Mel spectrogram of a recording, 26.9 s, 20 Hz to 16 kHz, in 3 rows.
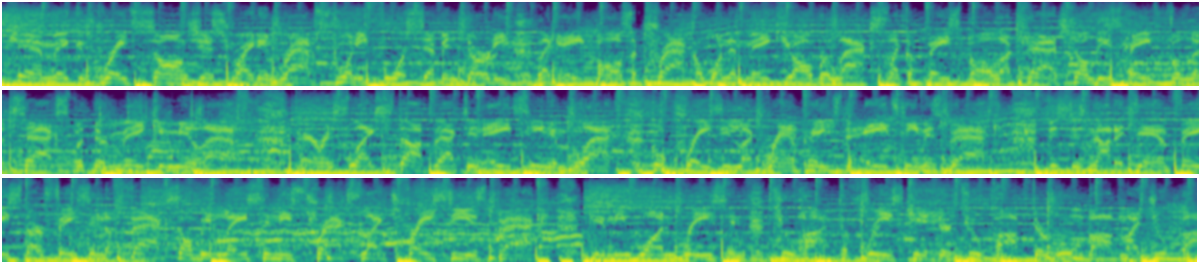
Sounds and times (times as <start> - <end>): Funk: 0.0 - 26.9.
